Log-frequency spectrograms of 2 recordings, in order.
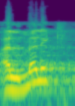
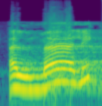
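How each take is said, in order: First: The first vowel is said short. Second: The first vowel is said long. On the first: It means the king. "c'est le roi" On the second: It means the owner or possessor. "avec le alif"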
